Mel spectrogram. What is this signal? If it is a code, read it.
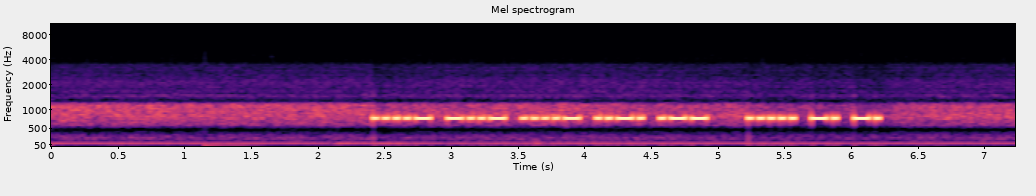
Morse code, heard as a keyed tone, about 30 wpm, 770 Hz, with radio noise. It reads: 4X4FW 5NN
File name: s79gm f6eyb etc 12m cw 24mar2010 1207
